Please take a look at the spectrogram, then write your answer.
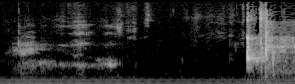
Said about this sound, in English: Um, bear, bear with me one sec. Let me get a sip of water here.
